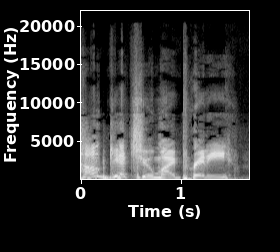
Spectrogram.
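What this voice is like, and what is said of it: Imitates the witch's voice. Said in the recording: “my only impression ... oh, that's the witch.”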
